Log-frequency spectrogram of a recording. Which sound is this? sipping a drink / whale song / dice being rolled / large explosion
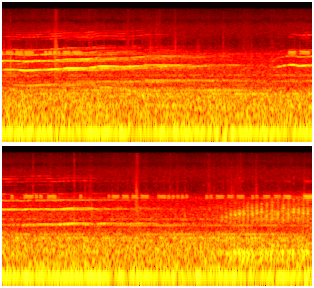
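whale song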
